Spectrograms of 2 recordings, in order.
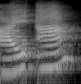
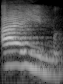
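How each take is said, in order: First: Two separate words, two syllables. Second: Run together as one syllable. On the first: "ఐ యామ్ ఎలా పలకాలి మనం?"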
